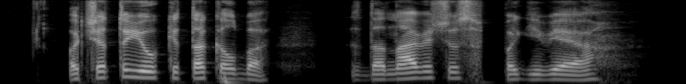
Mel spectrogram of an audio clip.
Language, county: Lithuanian, Vilnius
